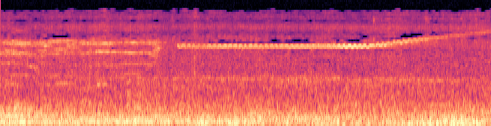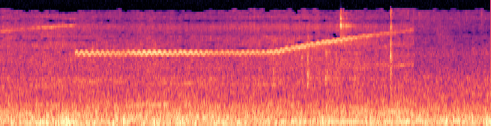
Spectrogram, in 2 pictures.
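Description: Outdoor background noise: a steady low rumble with a faint hum, and two thin high whistling tones that each hold for about a second and then glide upward.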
